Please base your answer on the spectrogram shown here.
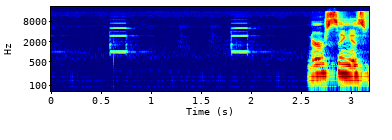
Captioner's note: machine beeping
